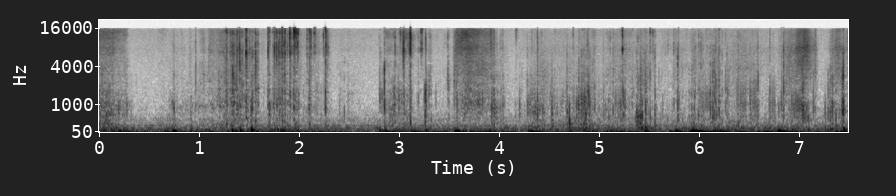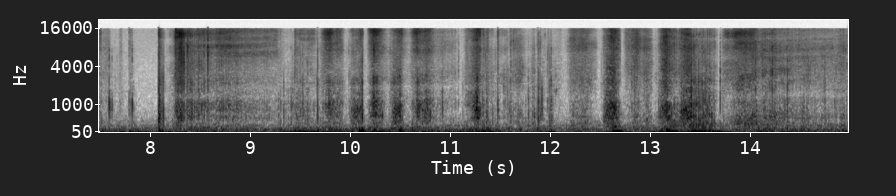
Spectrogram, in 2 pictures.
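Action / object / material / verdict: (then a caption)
scrape / faux leather zip wallet / faux leather / none. Long nails scratch across a closed, printed faux leather Star Wars long wallet with a character design and a zip edge, then the wallet is lifted in the hands. The result is a steady, dense scratching and rasping with crinkly, tearing-like texture, mostly low and soft, with a few louder scrapes along the way.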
